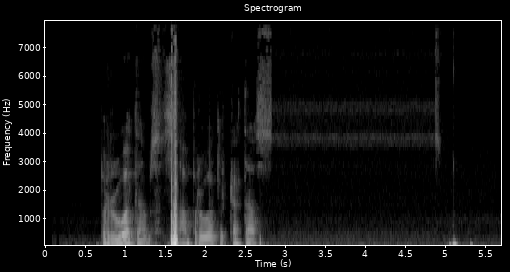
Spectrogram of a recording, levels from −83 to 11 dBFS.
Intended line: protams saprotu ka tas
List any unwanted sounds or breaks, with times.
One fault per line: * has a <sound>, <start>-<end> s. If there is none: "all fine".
all fine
